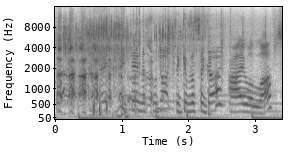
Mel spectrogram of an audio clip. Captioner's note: laughter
